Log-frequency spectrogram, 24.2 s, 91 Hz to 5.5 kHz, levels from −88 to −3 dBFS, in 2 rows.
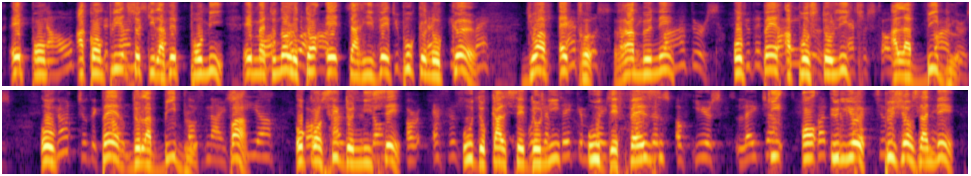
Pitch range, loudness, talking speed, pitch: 170-210 Hz, -10 LUFS, 115 wpm, 190 Hz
